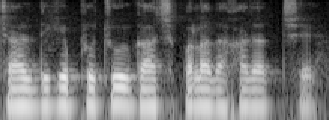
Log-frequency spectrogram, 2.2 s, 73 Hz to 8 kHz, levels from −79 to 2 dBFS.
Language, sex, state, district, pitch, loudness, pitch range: Bengali, male, West Bengal, Cooch Behar, 125 Hz, -14 LUFS, 125-130 Hz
